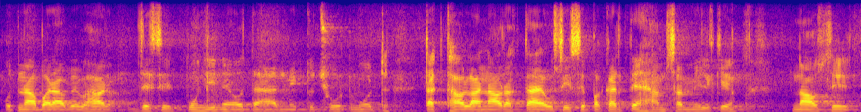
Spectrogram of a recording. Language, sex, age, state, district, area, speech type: Hindi, male, 18-30, Bihar, Begusarai, rural, spontaneous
